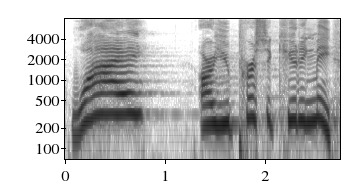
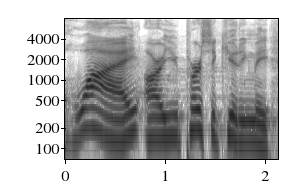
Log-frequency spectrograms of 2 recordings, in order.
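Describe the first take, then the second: First: Higher, lifted, inviting question; voice of invitation. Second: A plain, restrained voice of authority; authority and restraint. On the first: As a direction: ask it as an open invitation, pitched up. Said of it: "it's the voice of invitation". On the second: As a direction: hold back, speak with calm authority. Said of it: "such a mix of authority and restraint". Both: Acted.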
